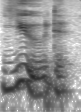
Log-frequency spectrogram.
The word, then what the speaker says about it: you'd: sense for your listener it's far safer to just pronounce the contration as it's written UD then you don't have to do that quick mental assessment to figure out which word to use this contraction is always pronounced yud all right let's practice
